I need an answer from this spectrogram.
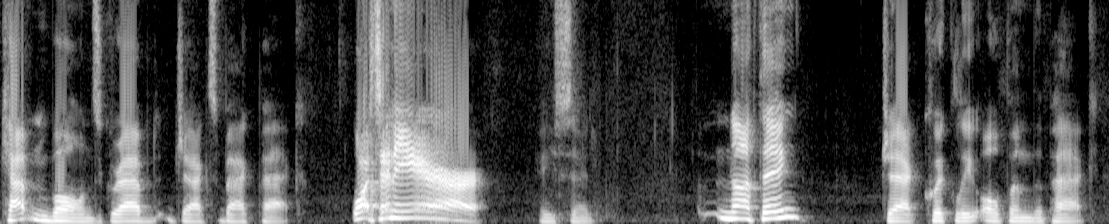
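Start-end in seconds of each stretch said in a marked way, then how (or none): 2.6-3.6 high, loud demanding question; Captain Bones questioning Jack; pirate captain. Acted. Captain grabbing backpack. 5.4-6.0 put-on nervous boy. Jack answering pirate.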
